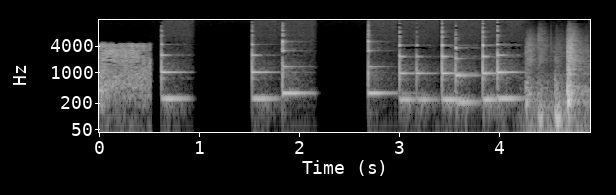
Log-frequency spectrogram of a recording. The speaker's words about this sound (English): I gotta call, my cell phone's ringing. Might be the president looking for me.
